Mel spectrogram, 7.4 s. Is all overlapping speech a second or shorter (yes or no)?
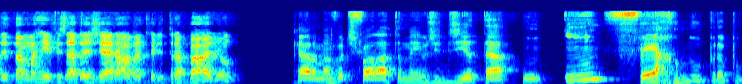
yes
